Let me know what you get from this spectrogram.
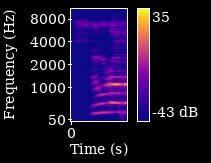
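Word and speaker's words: pseudo: होते हैं हमारे पास सूडो सेलेक्टर्स। सूडो, पी इसमें साइलेंट है, इसको पसीडो पढ़ लें आप, इसको हम सूडो कहते हैं।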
